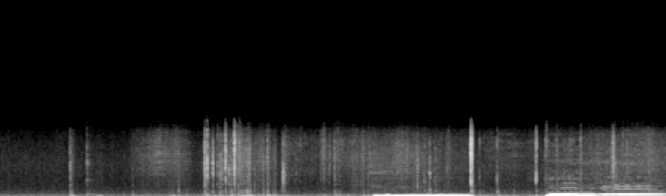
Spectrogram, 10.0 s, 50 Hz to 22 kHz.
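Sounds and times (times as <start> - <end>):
person humming: 5.6 - 7.1, 8.2 - 10.0.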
